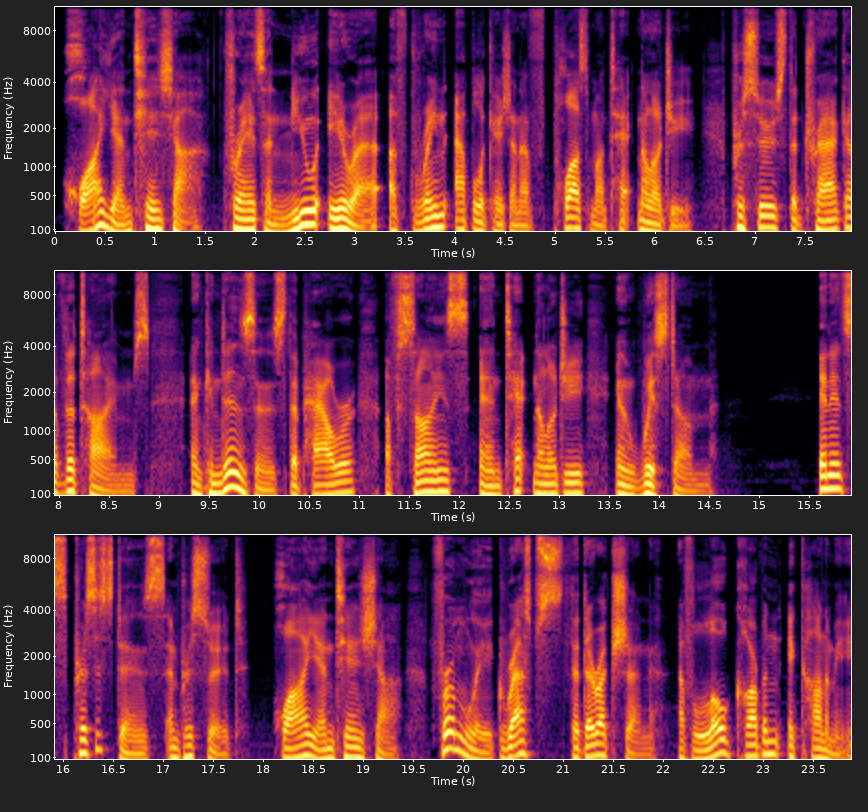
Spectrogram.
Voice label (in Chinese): 男 中文 宣传片; 华阳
